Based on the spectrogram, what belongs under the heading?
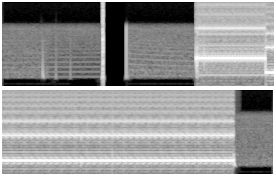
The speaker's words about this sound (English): Guthrie Air, stand by for tones.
